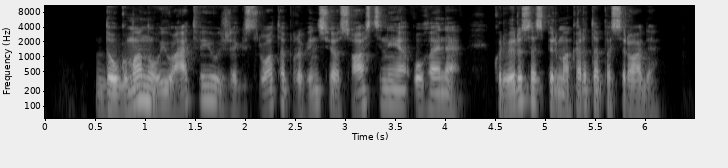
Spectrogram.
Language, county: Lithuanian, Vilnius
